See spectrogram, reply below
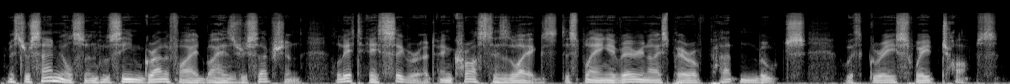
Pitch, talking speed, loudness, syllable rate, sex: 100 Hz, 160 wpm, -16 LUFS, 4.6 syllables/s, male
